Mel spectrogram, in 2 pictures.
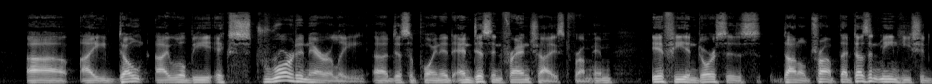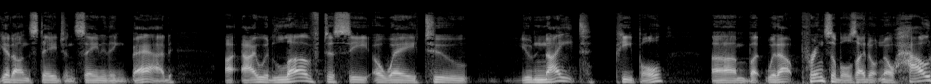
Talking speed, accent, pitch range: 160 wpm, American, 95-130 Hz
